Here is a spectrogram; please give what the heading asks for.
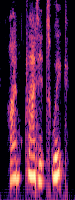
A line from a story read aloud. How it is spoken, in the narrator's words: she cried out in her whisper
